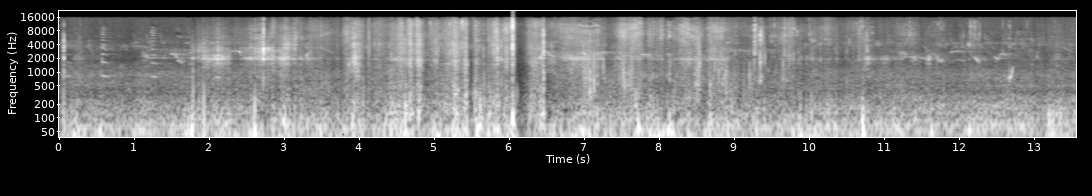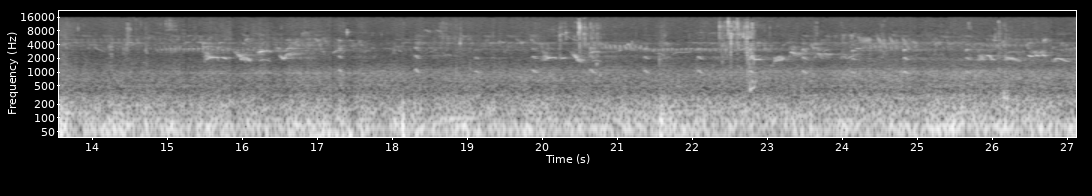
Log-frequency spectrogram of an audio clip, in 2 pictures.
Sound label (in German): seegeraeusche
